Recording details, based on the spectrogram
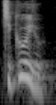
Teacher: Other examples are the K that become CH, like the language Kikuyu.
